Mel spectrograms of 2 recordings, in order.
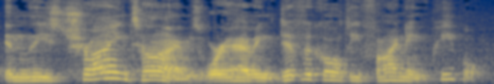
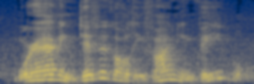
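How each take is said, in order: First: Email read-out. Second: Softer, swooping questioning tune; incredulous echo. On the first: Reads out the company email. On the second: Coworker questioning the company email, incredulous echo. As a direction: echo it back as a doubtful question. Repeats email line in disbelief. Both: Retold or imitated.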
